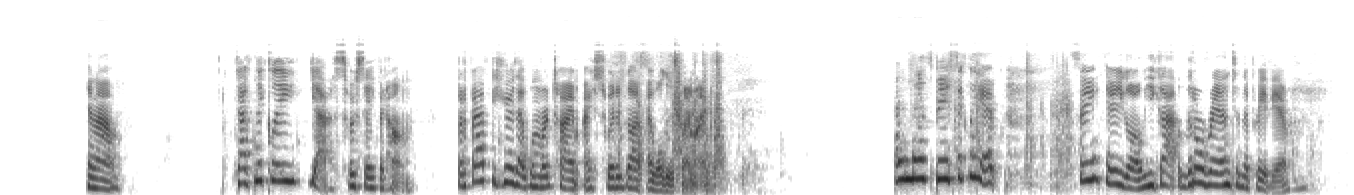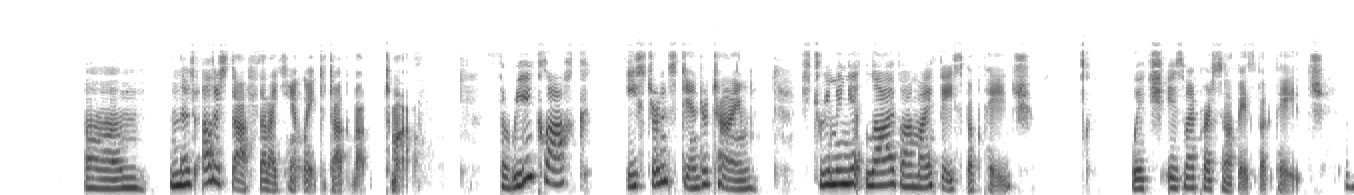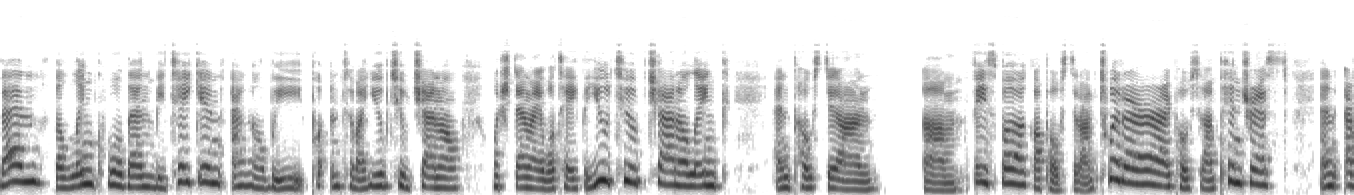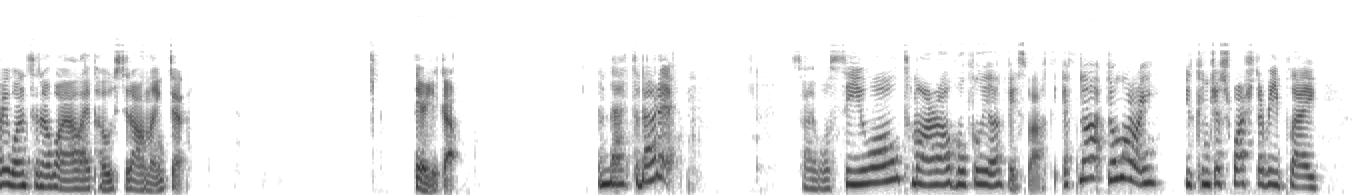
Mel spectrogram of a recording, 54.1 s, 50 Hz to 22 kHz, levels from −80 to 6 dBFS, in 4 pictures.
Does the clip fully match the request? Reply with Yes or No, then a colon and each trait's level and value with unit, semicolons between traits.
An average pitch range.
No: wide, 6.5 semitones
